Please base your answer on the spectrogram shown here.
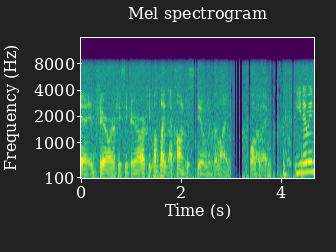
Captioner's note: laughs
